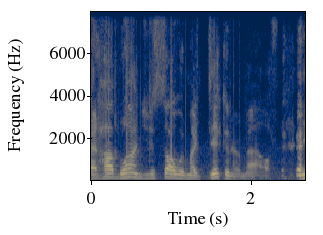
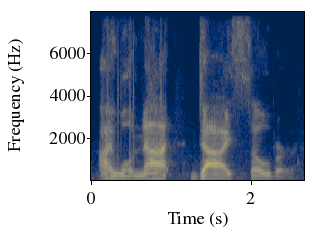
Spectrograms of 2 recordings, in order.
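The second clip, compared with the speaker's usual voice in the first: slow quoted line; 5 semitones lower, much slower than usual. Retold or imitated.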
